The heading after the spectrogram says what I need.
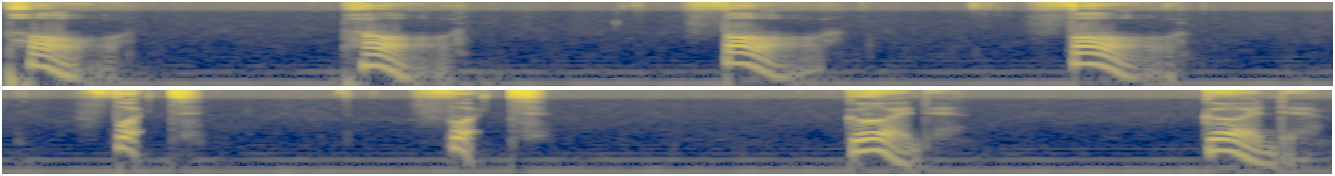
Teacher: To make this sound, your lips are a little bit rounded, but they are relaxed. Your tongue is also relaxed. It's a short, soft sound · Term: short uh sound, short sound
